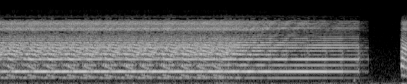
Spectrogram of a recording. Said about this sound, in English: Extended air horn, because New Orleans is just a different team when Drew Holiday and Tyreek Evans are there.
